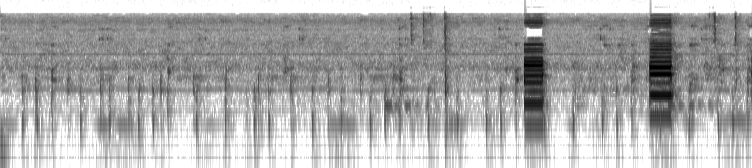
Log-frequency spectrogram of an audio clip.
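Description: Small electronic shots pop in quick bursts.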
